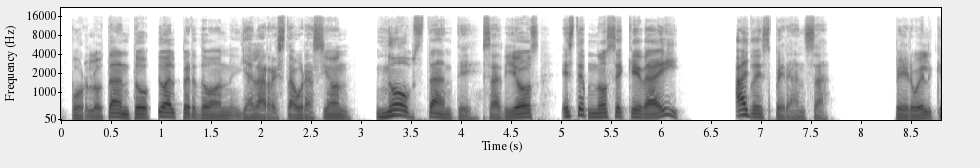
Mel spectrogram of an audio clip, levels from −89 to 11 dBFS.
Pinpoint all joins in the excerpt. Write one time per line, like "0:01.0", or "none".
0:01.0
0:03.0
0:04.2
0:05.3
0:06.9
